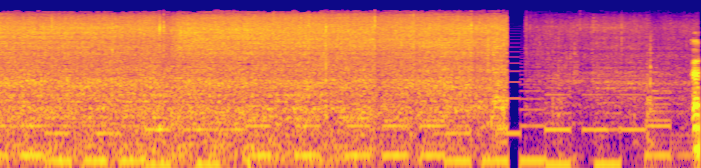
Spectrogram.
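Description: Onions with fish sauce sizzling steadily in a hot pan while cooking sinigang, a loud, even crackle with brief stirring, then quieter frying near the end.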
